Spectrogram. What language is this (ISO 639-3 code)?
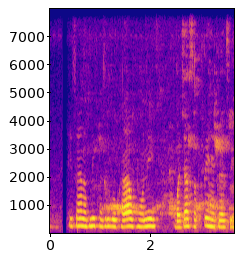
hin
